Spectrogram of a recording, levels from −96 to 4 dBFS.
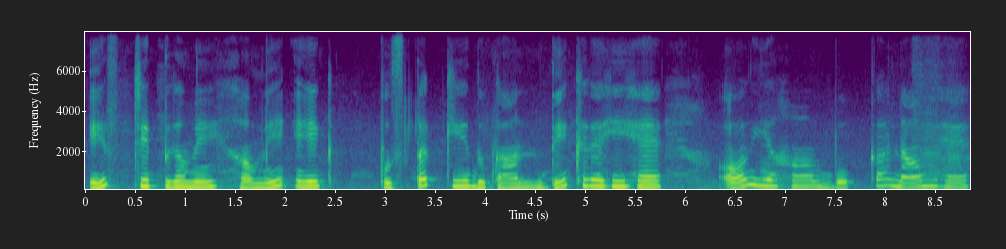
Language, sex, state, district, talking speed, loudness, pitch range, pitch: Hindi, female, Maharashtra, Gondia, 115 wpm, -16 LUFS, 235-280 Hz, 260 Hz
